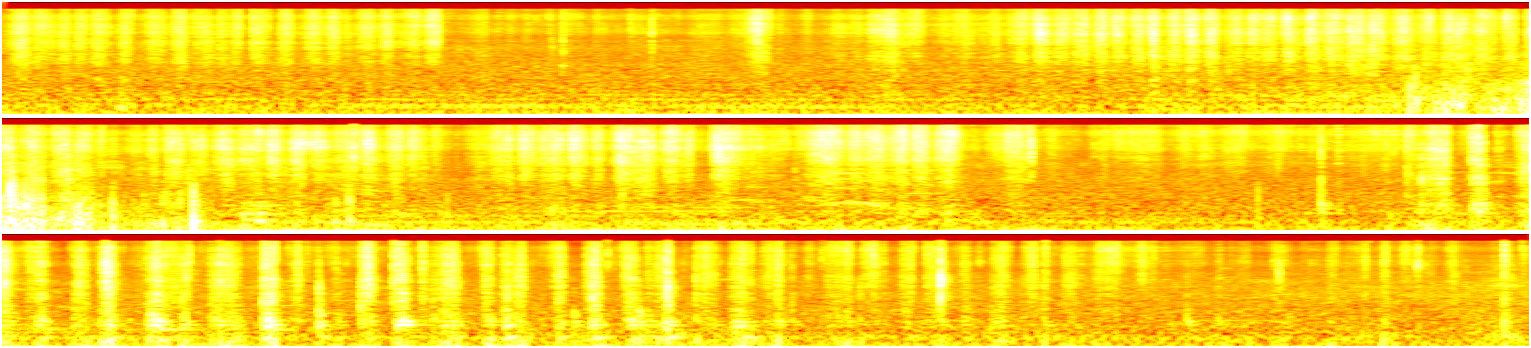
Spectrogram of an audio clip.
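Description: A hand scraper working peeling red paint and old sealant off a front door: a run of rough scraping and rubbing strokes, which come quicker and sharper near the end.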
